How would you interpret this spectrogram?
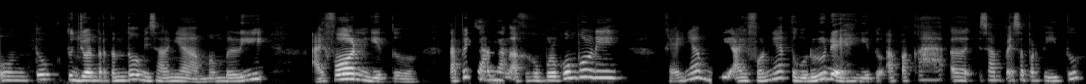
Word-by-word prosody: untuk 190 +5 -2
tujuan 185 -2 +5
tertentu 180 +5 +1
misalnya 155 -5 -2
membeli 155 - -3 0.5
iPhone 240 -2 +6
gitu. 140 -4 -5 0.3
Tapi 330 - -2
karena 205 -8 -2
enggak 170 - -3
kekumpul-kumpul 185 - +2
nih, 310 -1 +2 0.4
kayaknya 170 - -4
beli 335 +11 -7
iPhone-nya 170 - -2
tunggu 155 -3 0
dulu 185 - +4
deh - - +8 0.2
gitu. 145 0 -6
Apakah 155 +2 -8
e - - -2 0.2
sampai 195 -1 -6
seperti 185 -2 -6 0.2
itu? 255 - -6
185 Hz, 135 wpm, -21 LUFS, 160-230 Hz, 0.5 s, deh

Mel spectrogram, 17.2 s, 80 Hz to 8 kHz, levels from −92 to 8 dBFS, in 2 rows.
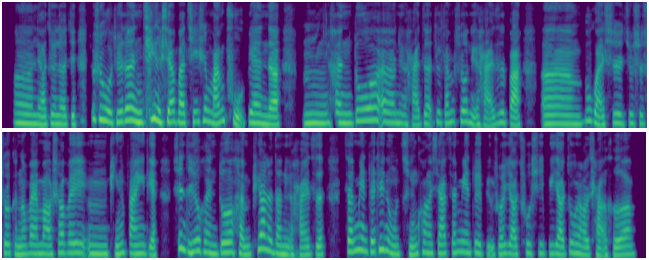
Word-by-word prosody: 嗯， 210 -2 +2
了 180 -1 +2
解 205 +1 -2
了 190 -1 +1
解， 190 0 -2 0.2
就 - - 0
是 300 - 0
我 245 -4 +4
觉 235 +2 0
得 275 0 +5
你 230 -1 +7
这 305 +8 +3
个 265 - +8
想 235 +1 +3
法 220 -1 +4
其 240 +2 -4
实 265 +1 -2
蛮 225 +2 +2
普 185 -9 -1
遍 215 -4 +2
的， 180 0 +5 0.3
嗯， 215 0 +2
很 215 -1 0
多， 270 +3 +1
呃， 230 -2 0
女 215 -2 -3
孩 180 -3 -4
子， 205 +3 -3
就 230 - -6
咱 215 0 -4
们 235 - -3
说 245 +1 -3
女 195 -5 -2
孩 170 -2 -3
子 225 +2 -3
吧， 180 -3 +2 0.2
呃， 200 -1 +1
不 265 +1 -3
管 195 -7 +1
是 210 +2 -3
就 210 +1 -6
是 200 0 -7
说 210 +1 -3
可 195 -3 -3
能 190 +2 0
外 205 -1 +1
貌 195 -1 0
稍 220 +2 -2
微， 220 -2 -1
嗯， 195 -1 +1
平 200 +3 -1
凡 200 -1 +1
一 - - -1
点， 175 -3 -1 0.2
甚 325 -2 +1
至 225 - +1
有 255 +2 +2
很 215 -4 0
多 225 +2 +3
很 195 -4 0
漂 310 +10 +1
亮 265 -6 +1
的 200 -2 +1
女 180 -2 +1
孩 175 +1 -3
子 185 -1 -2 0.2
在 245 0 +2
面 275 -2 +1
对 240 0 0
这 295 +1 +3
种 200 -8 0
情 185 -2 -2
况 220 -1 -2
下， 205 0 -1
在 220 +1 -5
面 235 -1 -2
对 220 -1 -2
比 190 -3 -8
如 - - -3
说 190 +2 -2
要 195 -2 -1
出 215 +3 -5
席 205 +2 -7
比 200 0 -6
较 185 -3 +1
重 215 +2 -2
要 195 - +1
的 - - -1
场 170 -2 -3
合， 185 +2 0
210 Hz, 315 characters per minute, -24 LUFS, 190-230 Hz, 0.3 s, 个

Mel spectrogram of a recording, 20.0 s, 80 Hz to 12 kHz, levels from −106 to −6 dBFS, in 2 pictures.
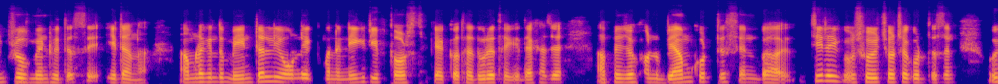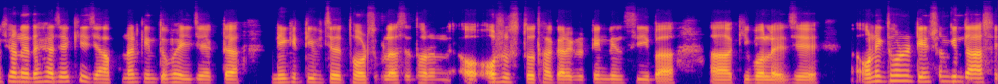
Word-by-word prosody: Improvement 155 -2 -1
হইতেছে 145 - -5 0.3
এটা - - +3
না। - - -11 0.4
আমরা 160 +3 0
কিন্তু 170 0 -2
মেন্টালি 175 +6 +3
অনেক 160 -1 0 0.2
মানে 140 -1 -3
নেগেটিভ 155 +1 +2
থটস 145 +1 +1
থেকে - - -30
এক - - -31
কথা - - 0
দূরে 145 +1 +3
থাকি। 130 -2 -4
দেখা 135 +2 -2
যায় 145 -1 +1 0.4
আপনি 150 +2 -3
যখন 160 +1 -1 0.2
ব্যায়াম 150 +3 +6
করতেছেন 165 -2 -5
বা - - +1 0.4
যেটাই 210 -1 +3
করে - - -4
শরীরচর্চা 160 0 +3
করতেছেন 150 0 -4 0.4
ওইখানে 180 0 +2
দেখা 175 +1 +2
যায় 180 0 +1
কি - - -3
যে 145 - 0
আপনার 155 +3 -2
কিন্তু 150 -1 -3
ভাই 155 -2 +3
যে 135 - 0
একটা 135 - +2 0.5
নেগেটিভ 155 +1 0
যে 150 - +4 0.2
থাউটসগুলা 130 -1 +3
আছে 130 - -9
ধরেন 130 0 -2 0.3
অ - - +5 0.2
অসুস্থ 165 0 -2 0.2
থাকার 140 -2 +3
একটা 130 0 -8
টেনডেন্সি 140 -1 -2
বা 65 - +5 0.5
অ্যা - - +4 0.2
কি - - -7
বলে 130 0 +5 0.2
যে 130 - +4 0.6
অনেক 200 +3 +4
ধরনের 210 -1 +2
টেনশন 180 +2 +4
কিন্তু 185 -3 +4
আসে 160 -1 -5
155 Hz, 170 wpm, -26 LUFS, 140-170 Hz, 0.6 s, ব্যায়াম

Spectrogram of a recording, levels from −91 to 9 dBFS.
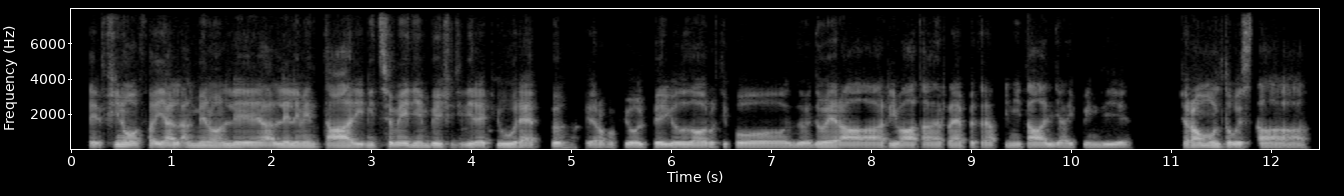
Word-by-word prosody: e - - -3
fino 95 -2 +2
a - - -3
fai - - 0
al 75 0 +2
almeno 80 0 -1
alle 80 -1 +2
alle 75 +1 +1
elementari, 80 0 +2
inizio 85 +2 -2
medie 85 -3 +2
invece 80 +1 0
ti - - -14
direi 75 -1 +1
più 80 0 +2
rap, 80 +4 -2
che - - -8
era - - -2
proprio 75 - -1
il 75 - 0
periodo 75 +1 +3
d'oro 75 0 +1
tipo 75 -1 -1
do 75 0 0
dove 80 0 +1
era 75 -1 +1
arrivata 75 0 -1
il 75 - -4
rap 80 0 -4
e - - -2
trap - - -6
in 75 - -5
Italia 75 -1 0
e 70 - -3
quindi 75 0 -2 0.5
c'era 80 -2 +1
molto 80 +1 +1
questa 75 -2 -1
75 Hz, 185 wpm, -25 LUFS, 75-80 Hz, 0.5 s, periodo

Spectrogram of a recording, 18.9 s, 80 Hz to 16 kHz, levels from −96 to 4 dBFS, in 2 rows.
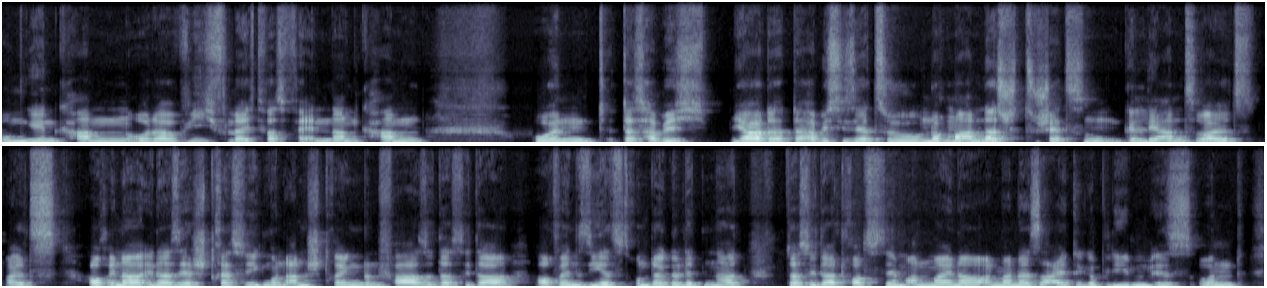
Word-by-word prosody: umgehen 120 -3 0
kann 110 0 -2
oder 105 -1 -1
wie 115 0 -7
ich 115 +1 -7
vielleicht 110 -2 -2
was - - -2
verändern 115 -1 -3
kann 115 +1 -3 0.8
und 115 -3 0
das 115 +1 -1
habe 120 +1 +2
ich 120 -1 -3
ja, 135 +1 +8
da 110 -1 +3
da 110 -1 -2
habe 125 +1 +1
ich 135 - -3
sie 125 - -7
sehr 125 +1 0
zu 120 -1 -1
noch 135 0 +4
mal - - +5
anders - - +5
sch - - -8
zu - - -11
schätzen 110 -2 -4
gelernt, 110 +1 0
so - - -2
als 110 0 0
als 115 0 -4 0.2
auch 130 -1 +4
in 135 - +4
'ner 125 0 +6
in 125 - -2
'ner 120 0 +4
sehr 115 0 0
stressigen 125 +2 -3
und 120 0 -2
anstrengenden 120 -2 -2
Phase, 115 0 +3
dass 115 0 -2
sie 125 - -9
da 115 -1 +2
auch - - 0
wenn 125 -2 +2
sie 125 +3 -2
jetzt 145 0 0
drunter 130 -2 +1
gelitten 145 +5 -1
hat, 145 0 -2 0.3
dass 120 -1 0
sie 125 - -2
da 115 -1 +4
trotzdem 120 +3 -1
an 110 -1 -1
meiner 110 0 +2
an 110 - -2
meiner 105 -1 +2
Seite 150 +8 -2
geblieben 125 -2 -1
ist 120 -1 -5
und 110 -2 -2
120 Hz, 200 wpm, -22 LUFS, 115-125 Hz, 0.8 s, ja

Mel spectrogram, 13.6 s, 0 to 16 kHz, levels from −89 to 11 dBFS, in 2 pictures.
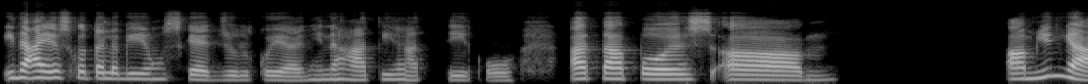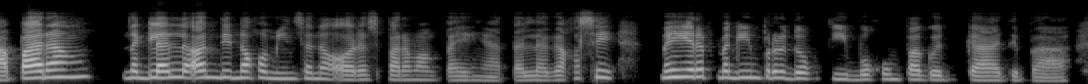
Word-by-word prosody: inaayos 280 +1 +4
ko 275 - -1
talaga 250 -2 -2
yung 230 0 -5
schedule 190 -3 -5
ko, - - -13
'yan. 175 -2 -3
Hinahati-hati 200 -2 -6
ko 170 +2 -11 0.3
at 240 0 +4
tapos, 225 -2 +3
um 195 -2 +3 1.1
Um, 240 +2 +4
'yon 360 +4 -1
nga, 190 -10 +6
parang 310 +5 +6 0.2
naglalaan 285 +1 +2
din 285 -1 -1
ako 285 -1 -2
minsan 245 0 -6
ng 230 - -4
oras 200 +1 -5
para 195 -1 -7
magpahinga 180 -3 -12
talaga. 180 +2 -8
Kasi 275 +2 -6 0.3
mahirap 320 +2 +2
maging 290 0 -2
produktibo 250 -7 -6
kung 220 -1 -10
pagod 195 -3 -6
ka, 175 -2 -5
'di 175 -1 -15
ba? 150 -1 -10
220 Hz, 150 wpm, -21 LUFS, 190-275 Hz, 1.1 s, nga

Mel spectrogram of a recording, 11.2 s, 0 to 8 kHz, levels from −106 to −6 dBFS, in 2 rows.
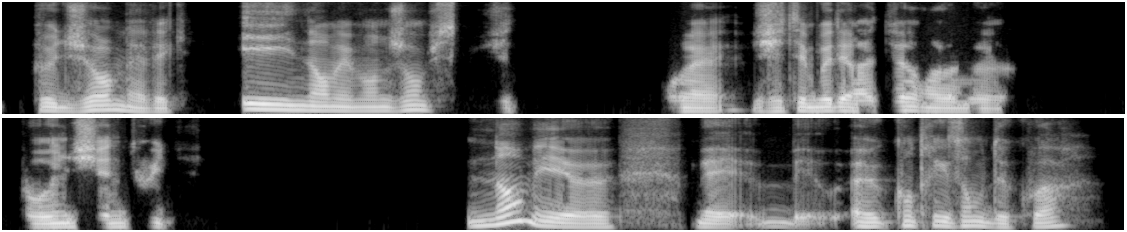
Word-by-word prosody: peu 100 -1 +1
de 90 - -2
gens 120 +8 +3
mais 110 -7 0
avec 85 0 -4 0.2
énormément 110 -8 +3
de - - -1
gens 125 +3 0
puisque - - -5
j'ai - - -15 0.8
ouais, 90 0 0
j'étais 90 +3 +1
modérateur, 100 +2 +2
heu, 85 -2 0 0.7
pour 95 0 +3
une 100 0 +3
chaîne 100 0 +3
Twitch. - - -8 1.5
Non, 175 - +4
mais 115 - +3
heu, 95 -1 +1 0.4
mais 95 -2 0
beh, 110 -1 -8 0.2
heu, 110 -2 +2
contre 130 +3 -4
exemple 120 -1 0
de 95 - -2
quoi? 105 +7 -5
100 Hz, 150 wpm, -23 LUFS, 95-120 Hz, 1.5 s, Non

